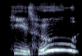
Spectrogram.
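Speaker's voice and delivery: high, loud stunned disbelief; shrieking "he's who?" in shock. Acted. Acting out Empire twist reveal.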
